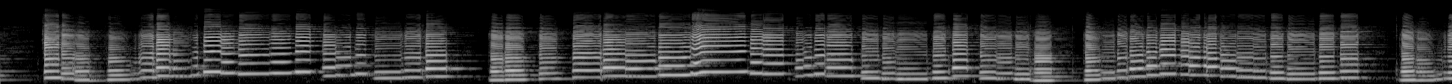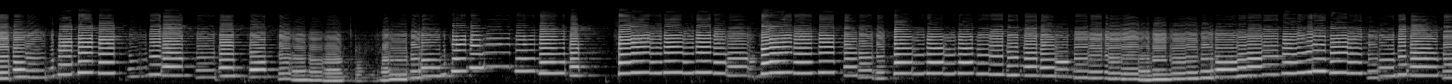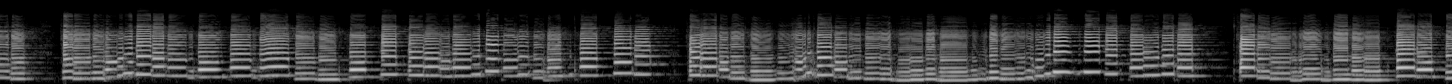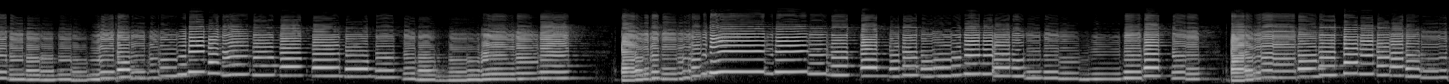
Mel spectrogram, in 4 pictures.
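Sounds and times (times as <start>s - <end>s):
alto saxophone jazz solo: 0.0s - 58.0s.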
